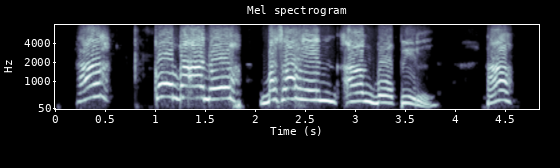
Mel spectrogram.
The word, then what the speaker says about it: Bopil: Bopil, hindi Bopel. Ha? Hindi Bopel. Mabihira. Tayo tumanda na ho. Dapat yan ay tinuturo sa atin kung paano bigkasin ang AEOO. Ay, wag mo magagalit. Lo, ha? Dahil ang bigkas mo ay Bopel. Hindi ho Pel. Hindi ho Pel. Hindi P-E-L. P-I-L.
